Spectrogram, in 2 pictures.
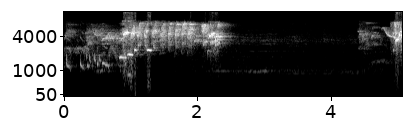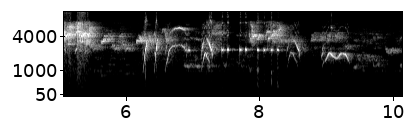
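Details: Greater green leafbird song intended for training songbirds: bursts of loud chattering and scratchy notes separated by a quiet gap, followed by looping whistles and a long steady whistled note.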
